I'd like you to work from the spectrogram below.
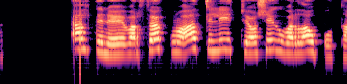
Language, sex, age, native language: Icelandic, male, 12, Icelandic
